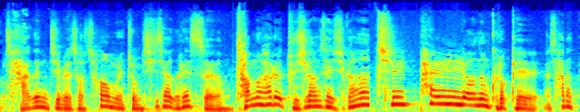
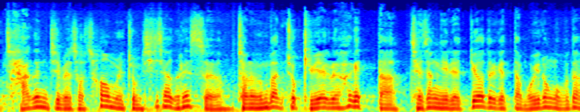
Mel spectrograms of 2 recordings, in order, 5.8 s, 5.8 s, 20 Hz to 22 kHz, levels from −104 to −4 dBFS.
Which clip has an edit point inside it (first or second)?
first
